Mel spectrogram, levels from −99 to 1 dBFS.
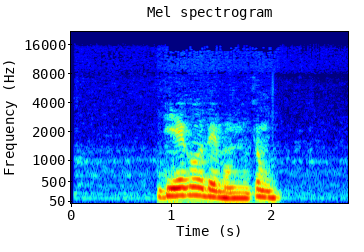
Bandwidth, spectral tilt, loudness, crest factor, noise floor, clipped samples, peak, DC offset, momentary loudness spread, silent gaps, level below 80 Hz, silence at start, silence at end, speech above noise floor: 3.1 kHz; -12 dB/octave; -15 LUFS; 14 dB; -61 dBFS; under 0.1%; -2 dBFS; under 0.1%; 11 LU; none; -46 dBFS; 0.85 s; 0.7 s; 47 dB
